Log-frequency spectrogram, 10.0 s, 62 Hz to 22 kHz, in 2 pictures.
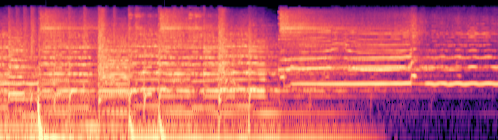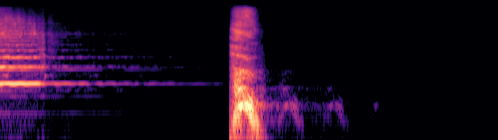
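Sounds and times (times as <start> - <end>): trap beat: 0.0 - 4.1
gruff vocal shout: 7.3 - 7.8.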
